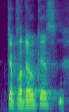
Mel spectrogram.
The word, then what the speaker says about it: Diplodocus: If you're pronouncing diploticus dipoducalus, it's just like diplodocus.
